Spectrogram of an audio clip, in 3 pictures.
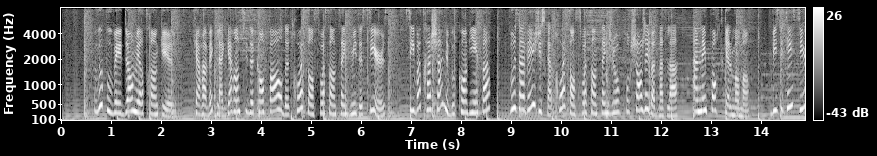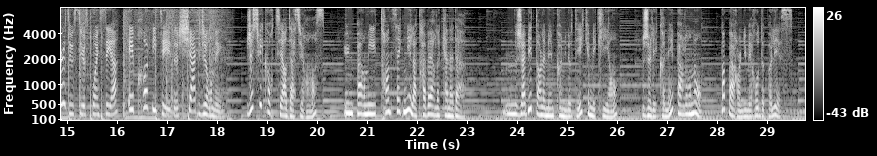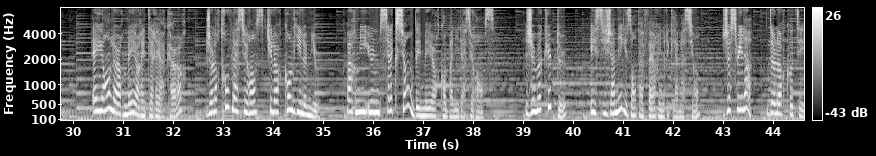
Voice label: commercial French; TaDa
